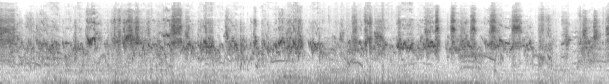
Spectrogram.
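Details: Happy budgerigars in a colony aviary squawk and chirp over each other, with pulsing bursts of bright warbling and scattered sharper calls.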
